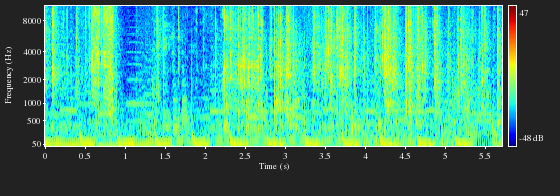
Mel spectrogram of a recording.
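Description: Thin plastic wrap being peeled and crinkled off a toy surprise ball in several short crackling bursts, over background music with short plucked-sounding notes.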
